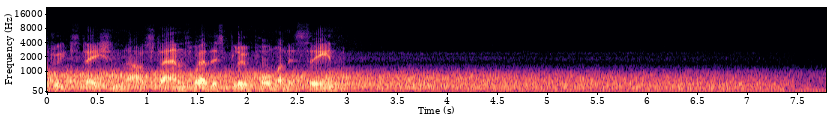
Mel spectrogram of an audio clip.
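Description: A train rolls across a bridge with a steady rumble.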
